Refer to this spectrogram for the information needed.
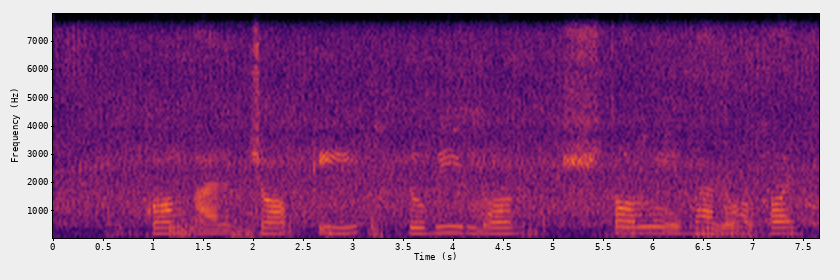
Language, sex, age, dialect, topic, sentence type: Bengali, female, 60-100, Standard Colloquial, agriculture, question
